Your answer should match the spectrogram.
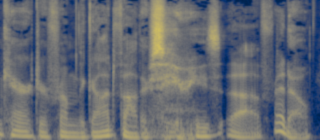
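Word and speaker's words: Fredo: Now I have to pause and make sure that I'm pronouncing the name right. 1 second. Okay, careful watching of a YouTube video suggests that Pacino really pronounces it Freddo. He kind of muffs the E a little bit there in the middle. We'll go with Freddo.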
